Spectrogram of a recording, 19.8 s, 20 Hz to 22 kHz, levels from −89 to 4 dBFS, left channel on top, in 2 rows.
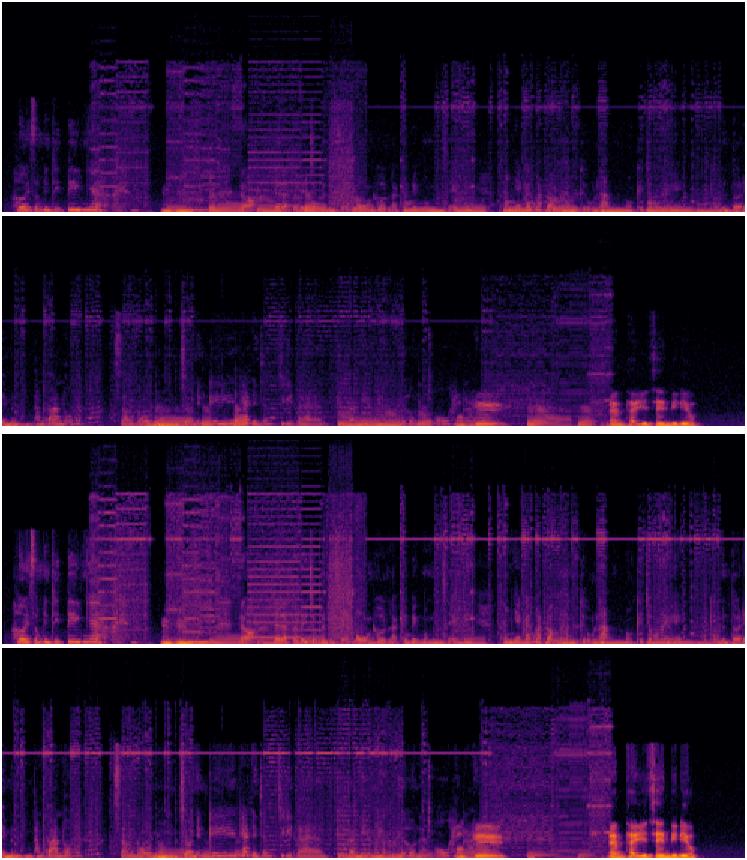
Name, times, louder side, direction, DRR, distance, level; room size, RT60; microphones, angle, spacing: voice 1, 0.1-1.8 2.9-9.1 9.5-10.8 11.4-16.4, right 2 dB, 40° right, 0.6 m, -41 dB
sound 1, 1.2-18.0, right 7 dB, 70° right, 0.8 m, -50 dB
voice 2, 2.1-2.9 9.9-10.3 12.0-12.2 16.0-16.6 18.0-19.1, right 6 dB, 85° right, 0.3 m, -27 dB
sound 2, 2.2-3.8 4.0-9.9 11.9-13.2 14.4-15.6 16.9-18.3, left 5 dB, 55° left, 0.3 m, -41 dB
2.9 x 2.6 x 2.9 m
head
